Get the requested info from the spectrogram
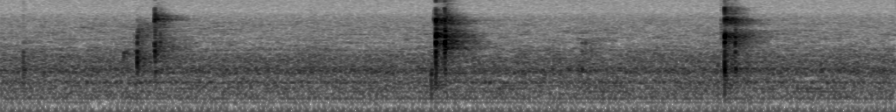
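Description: A person's mouth making exaggerated chewing movements in imitation of a camel: three short wet lip smacks about a second and a half apart, over a steady low hum.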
